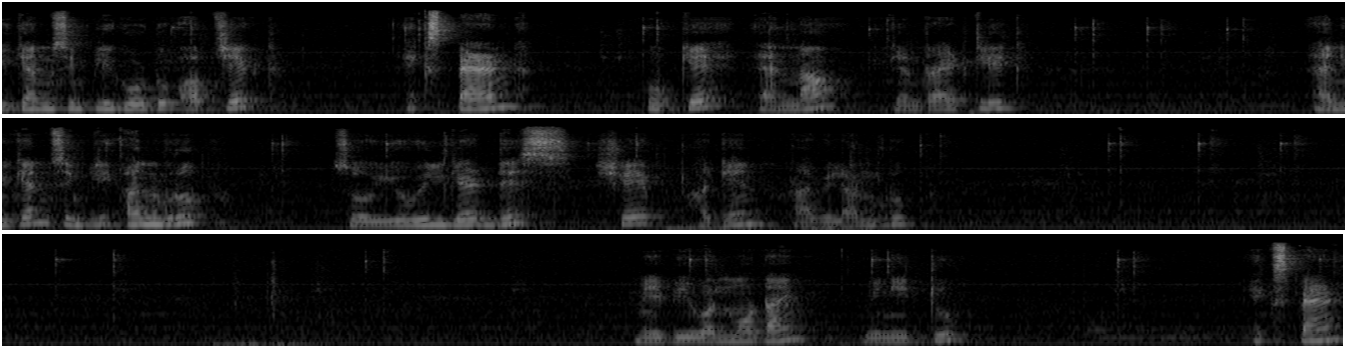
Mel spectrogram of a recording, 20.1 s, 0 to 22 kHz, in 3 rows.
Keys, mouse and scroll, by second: 4.3 right click, 5.3 click, 6.1 right click, 7.2 click, 10.2 ctrl+z, 10.9 ctrl+z, 11.3 right click, 12.2 click, 14.5 click, 14.6 ctrl+z, 15.2 right click, 16.8 click.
